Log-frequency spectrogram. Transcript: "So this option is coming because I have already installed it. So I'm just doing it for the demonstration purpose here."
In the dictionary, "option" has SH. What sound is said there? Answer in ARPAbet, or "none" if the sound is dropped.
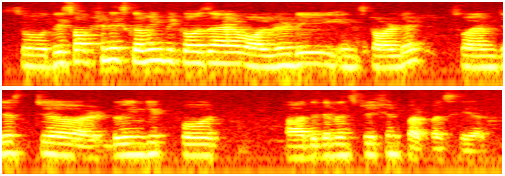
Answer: SH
